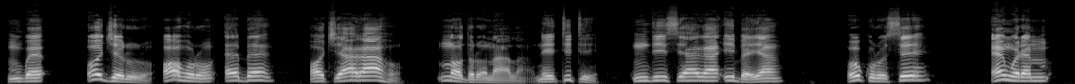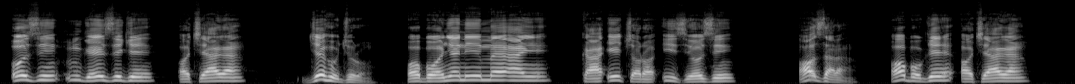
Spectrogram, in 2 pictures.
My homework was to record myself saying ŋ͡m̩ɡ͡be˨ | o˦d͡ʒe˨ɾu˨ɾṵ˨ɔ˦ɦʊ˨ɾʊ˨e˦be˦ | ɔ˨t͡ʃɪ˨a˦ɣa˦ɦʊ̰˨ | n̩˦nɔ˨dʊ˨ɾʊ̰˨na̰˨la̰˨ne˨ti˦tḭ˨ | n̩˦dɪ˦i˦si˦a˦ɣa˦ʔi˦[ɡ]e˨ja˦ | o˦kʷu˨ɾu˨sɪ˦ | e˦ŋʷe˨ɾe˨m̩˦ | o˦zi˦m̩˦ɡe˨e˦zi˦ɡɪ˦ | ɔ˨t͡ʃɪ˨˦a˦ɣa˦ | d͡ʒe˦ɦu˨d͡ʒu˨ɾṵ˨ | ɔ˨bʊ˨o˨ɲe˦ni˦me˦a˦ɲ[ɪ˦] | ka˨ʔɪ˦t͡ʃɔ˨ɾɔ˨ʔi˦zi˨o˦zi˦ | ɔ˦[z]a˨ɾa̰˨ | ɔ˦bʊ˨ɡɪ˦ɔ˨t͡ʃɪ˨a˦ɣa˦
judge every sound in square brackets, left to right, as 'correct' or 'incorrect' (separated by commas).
incorrect, correct, correct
